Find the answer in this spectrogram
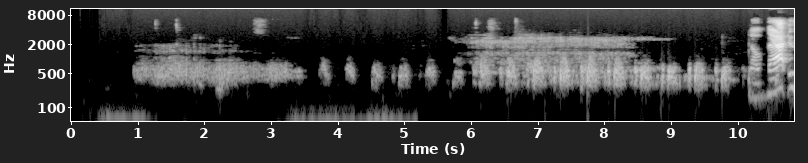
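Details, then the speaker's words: Fetal heartbeat at 13.2 weeks of pregnancy on a handheld Sonoline B fetal Doppler over the abdomen: rapid, regular galloping whooshes, much faster than the mother's own heartbeat. "sometimes I pick up my own heartbeat in my stomach and um you know it it sounds similar to the baby's heartbe heartbeat but obviously the baby heartbeat is faster than your own"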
